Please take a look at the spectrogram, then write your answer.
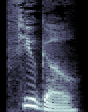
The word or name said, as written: φευγω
